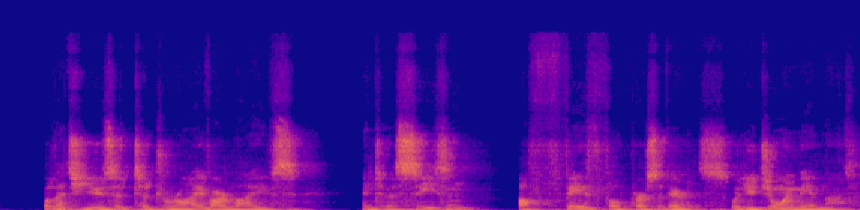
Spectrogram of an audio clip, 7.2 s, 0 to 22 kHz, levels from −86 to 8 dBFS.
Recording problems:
off-mic speech; far
room echo; slight; dies away in 0.3 s

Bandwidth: 18.5 kHz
